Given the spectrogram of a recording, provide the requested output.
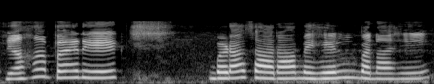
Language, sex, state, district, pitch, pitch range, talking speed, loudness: Hindi, female, Madhya Pradesh, Bhopal, 285 Hz, 275-310 Hz, 110 wpm, -14 LUFS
